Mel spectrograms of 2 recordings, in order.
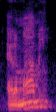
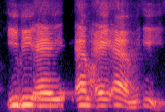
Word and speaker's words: edamame: a demi something like that right enemy right edamame okay that thing e-d-a-m-a-m-e how do you pronounce that edamame okay right thank you for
